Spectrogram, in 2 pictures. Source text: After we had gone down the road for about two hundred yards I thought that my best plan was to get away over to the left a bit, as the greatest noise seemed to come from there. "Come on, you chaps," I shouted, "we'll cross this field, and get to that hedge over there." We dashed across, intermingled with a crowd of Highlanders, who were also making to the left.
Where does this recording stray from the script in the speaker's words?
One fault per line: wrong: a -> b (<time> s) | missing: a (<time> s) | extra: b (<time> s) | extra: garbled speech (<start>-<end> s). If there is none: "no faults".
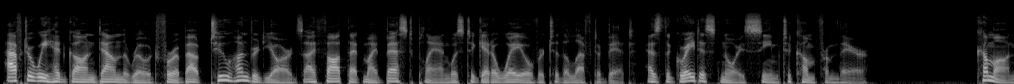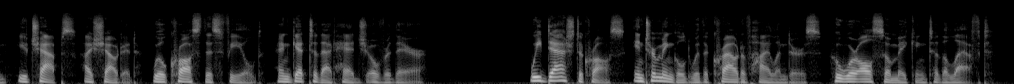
no faults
